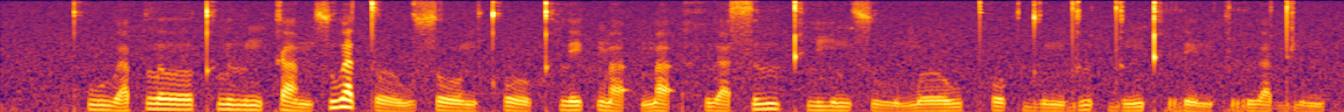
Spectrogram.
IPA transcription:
kʰ w u˩˦ a̯ p l ɤː˧ kʰ l ɯː˧ ŋ k a˨˩ m s u˥˩ a̯ t ɤː˩˦ w s oː˨˩ n kʰ oː˨˩ kʰ l e˦˥ k̚ m a˨˩ ʔ m a˨˩ ʔ h ɯ˨˩ a̯ s ɯː˥˩ kʰ l i˧ n s uː˨˩ m ɤː˦˥ w pʰ o˦˥ k̚ d u˧ n d ɯː˥˩ t̚ d ɯ˦˥ ŋ kʰ r e˨˩ n k r ɯ˧ a̯ d i˧ n

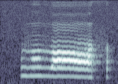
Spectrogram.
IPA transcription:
β u β ɔː θ

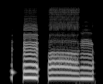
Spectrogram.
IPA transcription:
ʔ ɛ̃ ʔ a̤ ŋ

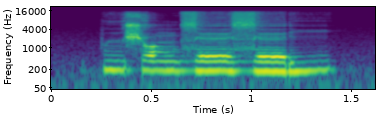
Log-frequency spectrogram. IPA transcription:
p ɨ ʃ ɔ ŋ z ɛ z ɛ ɾ i

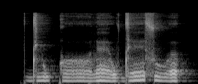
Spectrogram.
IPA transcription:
d i˩ w k ɤː˩ l ɛː˧˩ w d eː˧˥ s u˧˩ ə̯

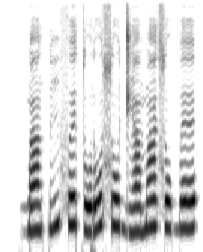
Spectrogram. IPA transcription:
ɡ͡b ã˨ k͡p i˨˦ f ɛ˧ t o˨ ɾ o˨˦ s o˧ d͡ʒ ã˨ b ã˧ s o˧ b ɛ˧

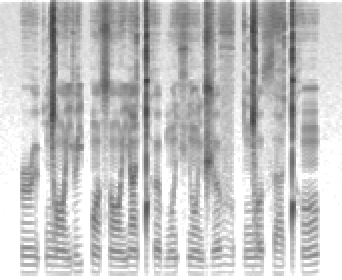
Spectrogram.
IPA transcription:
ɹ ʉ ʔ ŋ͡ǀ ɔ̃ j ʉ j p ɔ̃ s ɔ̃ j ã ǃʰ ɵ b õ ç õ d͡ʒ ɵ v | ŋ͡ǀ o θ a̤ ǃʰ õ

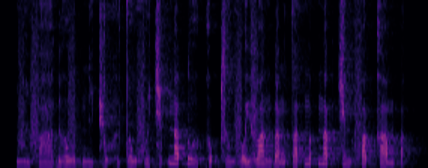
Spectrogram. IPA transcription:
v i˧˩ f a̤ː˨˩ ɗ ɨ˧ ə̯ v ə˨˩ p̚ n i̤˨˩ t͡ɕ u˧˩ h ɨ̤˨˩ t̪ ə˨˦ w f ɨ˧˩ t͡ɕ ə˦˥ p̚ n a˦˥ t̚ v ə̤ː˨˩ k ə˦˥ p̚ s ə̤˨˩ w v ə̰˧˥ j v a˧ n ɗ a̰˧˨ ŋ t̪ a˦˥ t̚ n ə˦˥ p̚ n a˦˥ k̚ t͡ɕ ə˧ n f a˦˥ k̚ x a̰˧˨ m ʔ

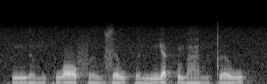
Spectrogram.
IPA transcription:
n ə̤˨˩ m k w ɔ˧ f ə̤˨˩ w z ə˨˦ w ɓ ə̤˨˩ n ɲ a˦˥ k̚ m a̤˨˩ n t̪ ə˨˦ w

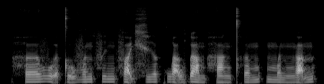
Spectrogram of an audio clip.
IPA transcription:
h əː˨˦ v ṵ˧˨ ə̯ t̪ ṵ˧˨ v ə˧ n f i˧ ŋ f a̰˧˨ j x i˧ ə̯ k w a̰˧˥ w ɗ a˨˩ m h a˨˩ ŋ t̪ʰ ə˨˦ m | m ə˧˩ n ŋ a̰˧˥ n

